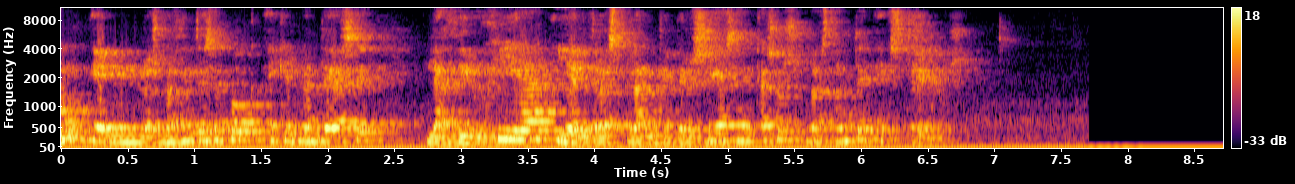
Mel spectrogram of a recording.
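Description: A young man speaks steadily into a close microphone.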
